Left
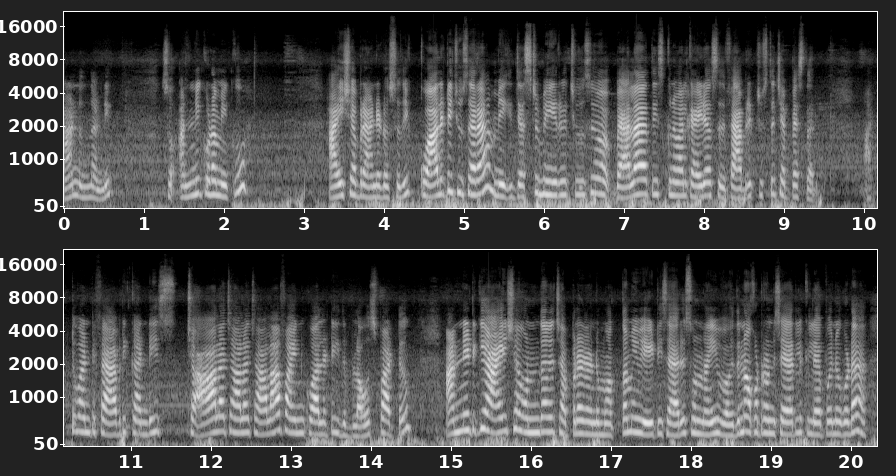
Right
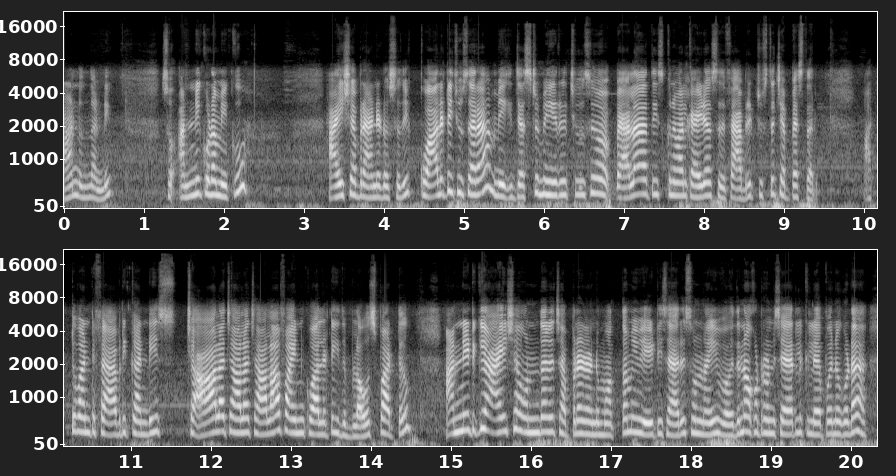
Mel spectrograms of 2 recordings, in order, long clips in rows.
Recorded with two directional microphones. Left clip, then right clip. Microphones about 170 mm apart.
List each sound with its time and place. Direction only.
0.0 s speech: 90° right
1.3 s a woman's voice: 50° right (ahead or behind)
3.2 s a woman's voice: 40° right (ahead or behind)
10.0 s a woman's voice: 75° right (ahead or behind)
14.9 s a woman's voice: 70° right (ahead or behind); by 20.2 s 45° right (ahead or behind)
